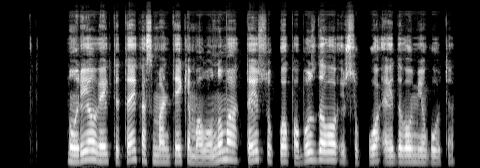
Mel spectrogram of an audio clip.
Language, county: Lithuanian, Marijampolė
